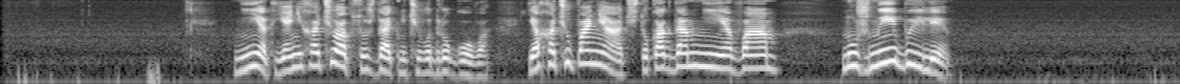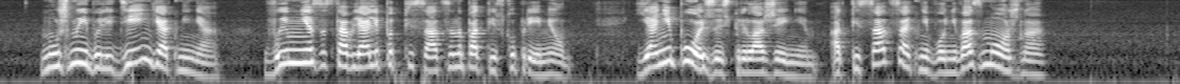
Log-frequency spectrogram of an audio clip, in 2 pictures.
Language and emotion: Russian, angry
